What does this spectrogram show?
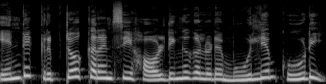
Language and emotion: Malayalam, happy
